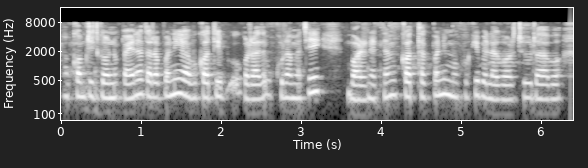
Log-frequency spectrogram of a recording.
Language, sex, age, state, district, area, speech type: Nepali, female, 18-30, West Bengal, Kalimpong, rural, spontaneous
